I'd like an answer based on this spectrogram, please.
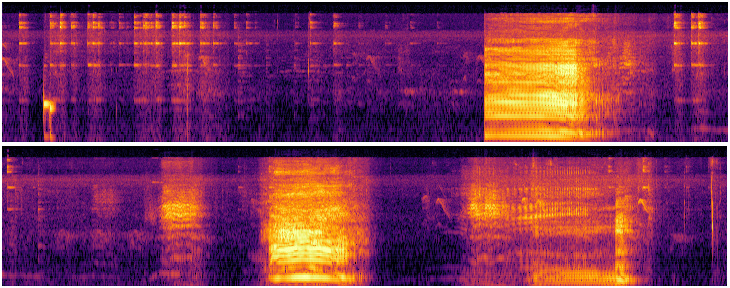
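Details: After a few faint clicks and knocks, a cow gives three loud, hoarse moos about three to four seconds apart. Each lasts a second or more and bends upward in pitch before fading. A short quieter sound falls between them.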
